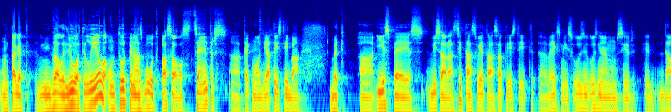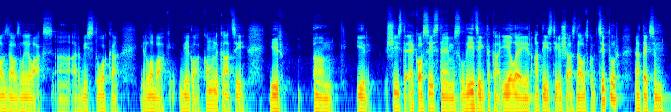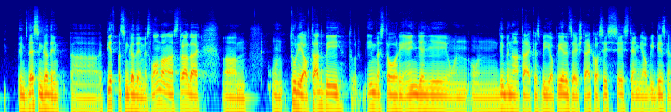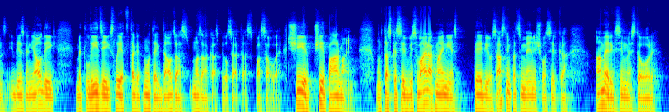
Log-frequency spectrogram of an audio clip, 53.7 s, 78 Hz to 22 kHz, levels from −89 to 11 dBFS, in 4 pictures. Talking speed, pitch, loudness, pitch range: 120 wpm, 90 Hz, -18 LUFS, 80-95 Hz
